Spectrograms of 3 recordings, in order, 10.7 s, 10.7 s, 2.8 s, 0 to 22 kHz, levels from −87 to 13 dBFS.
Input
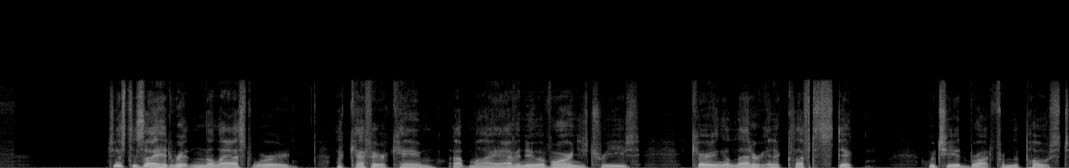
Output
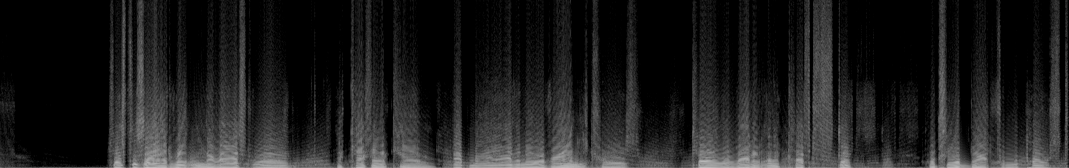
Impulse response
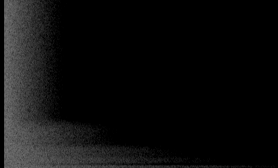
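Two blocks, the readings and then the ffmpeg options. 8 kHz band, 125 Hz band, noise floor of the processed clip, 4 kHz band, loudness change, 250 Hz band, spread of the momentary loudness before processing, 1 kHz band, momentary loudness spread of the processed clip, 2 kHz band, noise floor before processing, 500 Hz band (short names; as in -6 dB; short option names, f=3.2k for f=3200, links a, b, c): +3.5 dB, +1.0 dB, -44 dBFS, +6.5 dB, +2.5 dB, +2.0 dB, 9 LU, +11.0 dB, 10 LU, +7.5 dB, -56 dBFS, 0.0 dB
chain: -filter_complex "[0:a]asplit=4[a][b][c][d];[b]adelay=431,afreqshift=40,volume=-21dB[e];[c]adelay=862,afreqshift=80,volume=-28.5dB[f];[d]adelay=1293,afreqshift=120,volume=-36.1dB[g];[a][e][f][g]amix=inputs=4:normalize=0,aeval=exprs='abs(val(0))':c=same,aphaser=in_gain=1:out_gain=1:delay=3.2:decay=0.38:speed=0.52:type=triangular,volume=6dB"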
